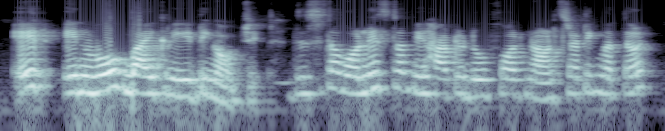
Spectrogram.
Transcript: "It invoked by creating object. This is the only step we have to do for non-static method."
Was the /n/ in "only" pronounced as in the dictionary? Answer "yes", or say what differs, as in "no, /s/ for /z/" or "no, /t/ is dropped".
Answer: no, /n/ is dropped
